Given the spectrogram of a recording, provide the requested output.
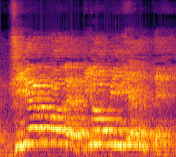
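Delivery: high, slow, drawn-out mournful call; calling out sorrowfully. Acted. King calls to Daniel in the lions' den, crying out mournfully. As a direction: call down into the pit, stretching the words. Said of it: "llamó a voces a Daniel con voz triste".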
